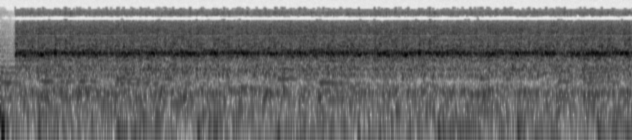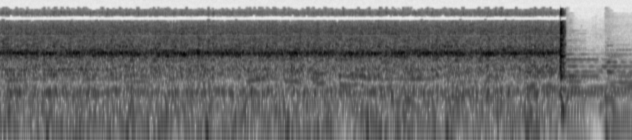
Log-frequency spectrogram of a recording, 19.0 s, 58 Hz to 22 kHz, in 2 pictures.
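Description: Steady mechanical whirr of running 16mm film machinery, with a high whine running through it; it starts suddenly and stops with a click near the end.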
